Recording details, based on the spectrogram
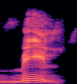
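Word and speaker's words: Malé: south Asian country है capital की बात करें तो माले है देखो मेल और माले की स्पेलिंग सेम है भाई इसलिए कंफ्यूजन हो गया था वहां पर करेंसी की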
